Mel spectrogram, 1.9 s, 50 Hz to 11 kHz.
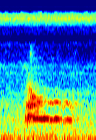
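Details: Siberian Husky barking and howling almost 30 minutes without pause, Louisville, 6:24 pm on 3 August 2021; a single distant mournful howl, sliding slightly downward over about one second, against a continuous shrill insect drone.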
